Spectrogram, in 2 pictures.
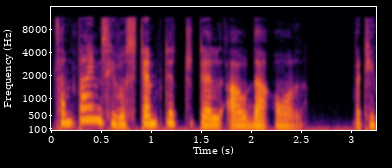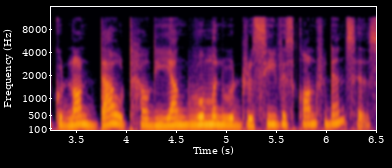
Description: Speech in English. There is no code.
